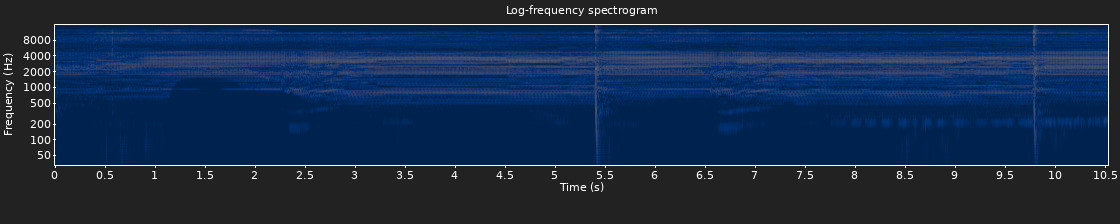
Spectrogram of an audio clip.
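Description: Small electric blackhead remover vacuum running, a steady high whine and buzz that shifts in pitch as suction engages on skin, with a couple of sharp clicks and no talk.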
